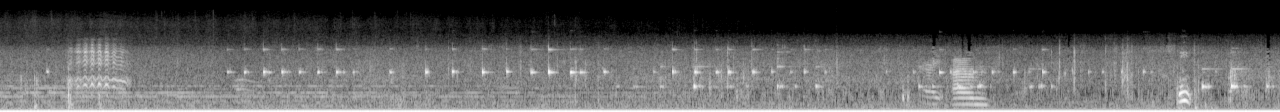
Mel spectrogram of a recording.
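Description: Goats bleating close by, a few separate calls (about a second in, around two-thirds of the way through and near the end), over a constant heavy rumble. Quiet background music runs underneath in the first half.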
